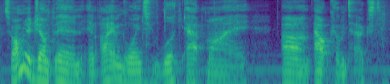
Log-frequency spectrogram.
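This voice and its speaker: A man with a voice hoarse from a cold, teaching a casual screen-recorded data tutorial as a university instructor, thinking aloud with fillers. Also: lowish voice, a little slow, darkish tone, slight background noise.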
